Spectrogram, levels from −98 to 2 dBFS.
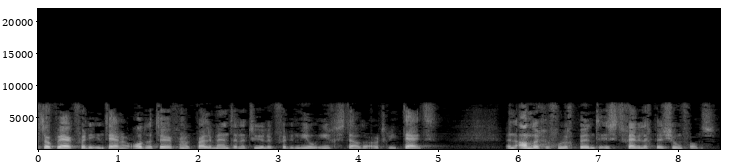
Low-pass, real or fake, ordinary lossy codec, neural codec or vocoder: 7.2 kHz; real; none; none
